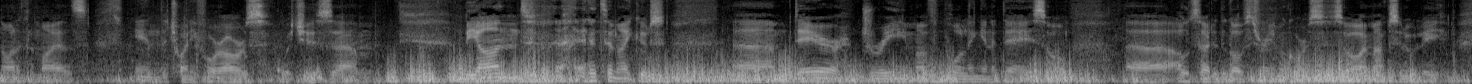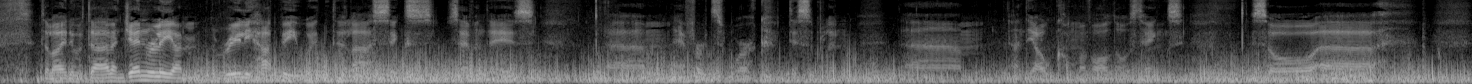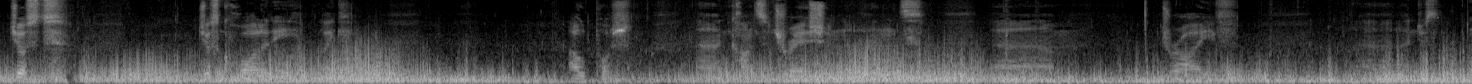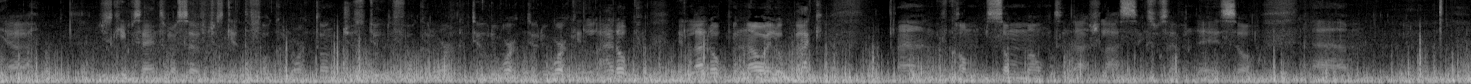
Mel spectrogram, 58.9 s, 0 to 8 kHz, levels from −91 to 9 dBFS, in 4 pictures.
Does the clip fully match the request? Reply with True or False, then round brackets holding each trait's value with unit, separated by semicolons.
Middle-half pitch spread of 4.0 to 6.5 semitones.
True (5.0 semitones)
